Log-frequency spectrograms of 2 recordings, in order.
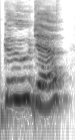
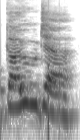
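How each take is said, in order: First: "Gouda" with an oo, as GOO-duh; GOO-duh pronunciation. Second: "Gouda" with a long o, as GOH-duh; GOH-duh pronunciation. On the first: Host asking chat about the cheese, "Gouda" said GOO-duh. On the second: Host offering chat the alternative, "Gouda" said GOH-duh. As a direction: say "Gouda" to start like go. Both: Shown as a demonstration. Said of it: "is it Gouda or Gouda?".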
